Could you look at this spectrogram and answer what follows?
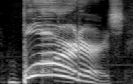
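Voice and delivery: loud, drawn-out cry, rising then falling; exclaiming. Real, not acted. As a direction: call it out big, stretching the first syllable. Exclaims at the guessing game's hint.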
